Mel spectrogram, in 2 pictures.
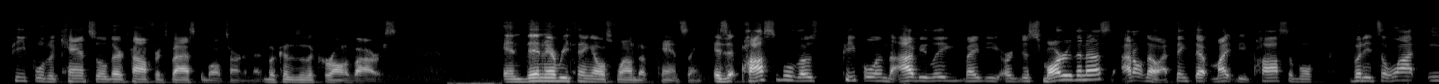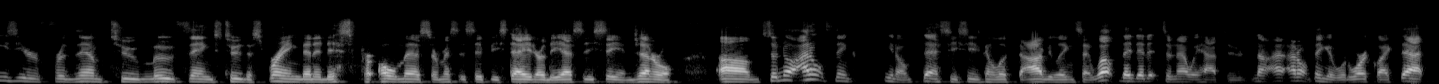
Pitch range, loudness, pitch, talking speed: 115-160 Hz, -27 LUFS, 130 Hz, 225 wpm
